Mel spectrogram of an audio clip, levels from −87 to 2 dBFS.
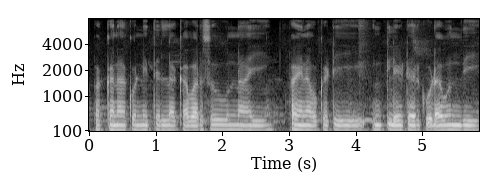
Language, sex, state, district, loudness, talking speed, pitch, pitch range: Telugu, male, Telangana, Mahabubabad, -18 LUFS, 100 wpm, 120 Hz, 120-125 Hz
